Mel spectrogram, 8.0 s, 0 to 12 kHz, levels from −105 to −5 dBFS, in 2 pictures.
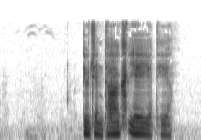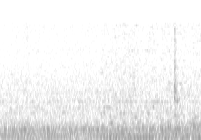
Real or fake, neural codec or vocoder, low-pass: real; none; 7.2 kHz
